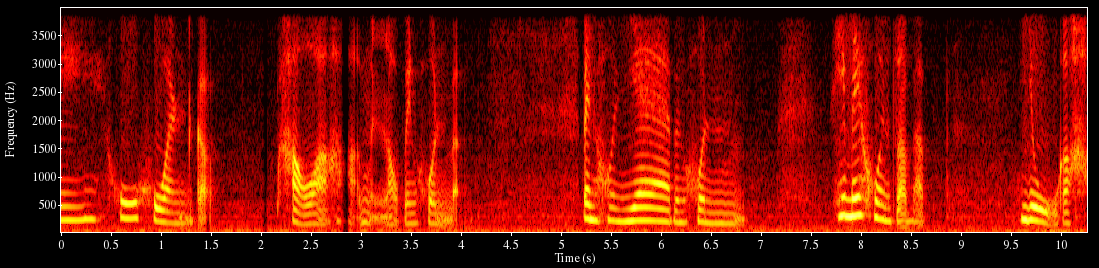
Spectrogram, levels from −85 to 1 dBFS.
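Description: At 1.45 s, 2.03 s and 2.80 s the speech briefly sticks: a sound is held too long with a faint buzz or dip, about 41 ms at the first two points and 82 ms at the third, before carrying on with nothing skipped. These are short stalls from a late packet. Each time the jitter buffer ran dry, the receiver stretched the last audio until the packet arrived and then resumed from the same point, adding the held time to the delay.

From 3.99 to 4.63 s the speech drags slightly, running at about 94% speed with the pitch unchanged, so sounds come out drawn out. This is a jitter buffer slow-down. With its reserve low, the receiver repeatedly duplicated single pitch periods and slivers of pauses, adding 43 ms in total to build the buffer back up.

Between 6.64 and 8.29 s the speech sounds a little hurried, at about 105% speed and the same pitch. This is a jitter buffer speed-up. The buffer was holding more than its target, so the receiver cut out short pitch-period pieces over and over, removing roughly a tenth of a second to bring the delay down. 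Throughout, the call path carries G.711 mu-law, which fits a 64 kbps stream and leaves nothing above 4 kHz.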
